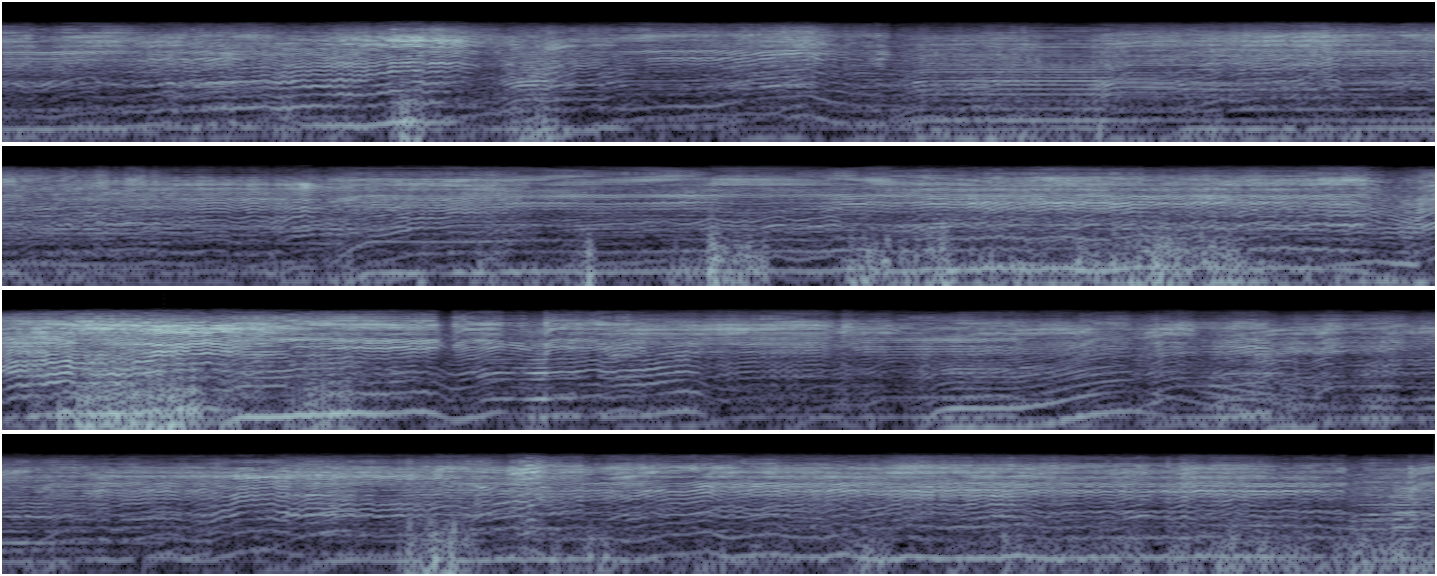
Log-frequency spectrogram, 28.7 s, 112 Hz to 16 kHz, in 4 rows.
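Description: Several HPI Baja 1/5-scale RC buggies' small two-stroke petrol engines buzzing and revving up and down at once, their pitches rising and falling over each other, with a steady lower drone underneath. The revving is loudest about halfway through.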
